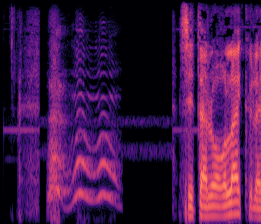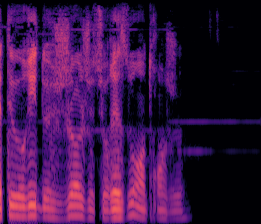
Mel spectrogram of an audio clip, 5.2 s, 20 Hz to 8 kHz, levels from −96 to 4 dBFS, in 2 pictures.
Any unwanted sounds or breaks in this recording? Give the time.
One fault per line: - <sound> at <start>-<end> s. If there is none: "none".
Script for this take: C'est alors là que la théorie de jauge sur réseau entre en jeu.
- bark at 0.5-1.2 s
